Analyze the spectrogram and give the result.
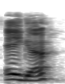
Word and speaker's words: aga: I believe I pronounced that incorrectly earlier or mispronounced it. So it's aga, noun.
